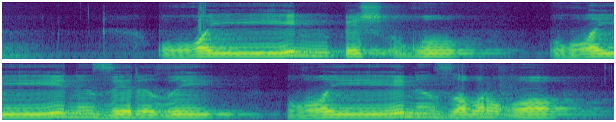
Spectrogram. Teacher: জিহ্বার গোড়া থেকে এটা আমরা মোটা করে পড়ব, তবে একটু সতর্ক হয়ে পড়তে হবে।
